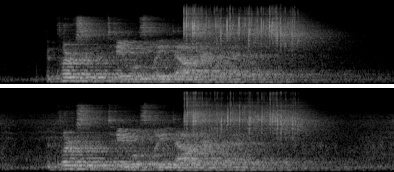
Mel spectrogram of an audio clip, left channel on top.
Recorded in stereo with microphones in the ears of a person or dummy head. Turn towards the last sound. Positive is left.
turn(degrees=85)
